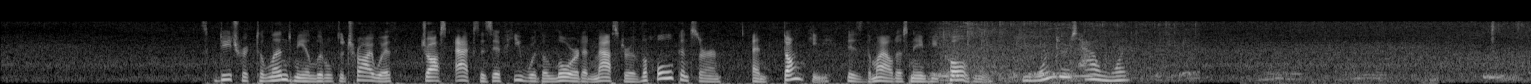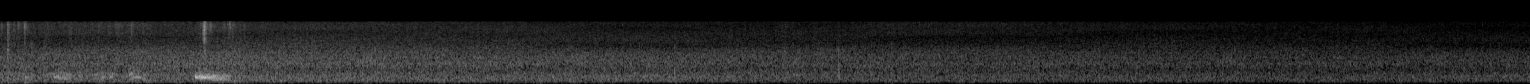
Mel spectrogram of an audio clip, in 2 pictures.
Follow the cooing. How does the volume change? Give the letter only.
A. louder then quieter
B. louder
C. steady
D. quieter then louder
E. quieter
D.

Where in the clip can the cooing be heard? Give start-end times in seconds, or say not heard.
9.3-17.8.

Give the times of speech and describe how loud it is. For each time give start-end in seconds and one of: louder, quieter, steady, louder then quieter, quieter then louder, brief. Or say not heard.
2.0-11.3 steady.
